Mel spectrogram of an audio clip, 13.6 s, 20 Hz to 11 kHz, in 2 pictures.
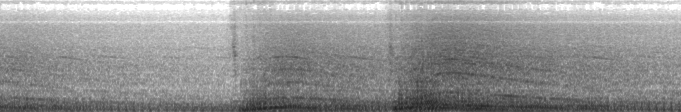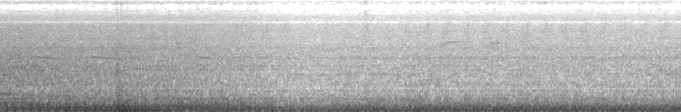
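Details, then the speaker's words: HD truck "Holly" V8 after a coolant leak repair, temperature not above 210, check engine light still on: steady idle burble, then two sharp revs that rise and settle cleanly, no knock or squeal; healthy running, no leaks. "sorry for the audio ahead of time but hasn't gone over 210 it's running and driving pretty good"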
